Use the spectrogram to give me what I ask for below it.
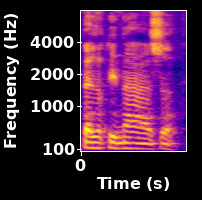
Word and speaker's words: pèlerinage: La baie du Mont Saint-Michel est un lieu de pèlerinage. Pèlerinage là chúng ta không phát âm ký tự ơ giữa, đó là sự hành hương.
